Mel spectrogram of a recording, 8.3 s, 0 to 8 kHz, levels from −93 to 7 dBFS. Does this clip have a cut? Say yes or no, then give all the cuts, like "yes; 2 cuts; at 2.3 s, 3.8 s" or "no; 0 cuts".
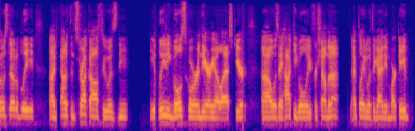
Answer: no; 0 cuts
